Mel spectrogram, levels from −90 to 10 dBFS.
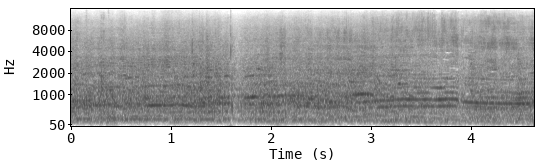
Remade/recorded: recorded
